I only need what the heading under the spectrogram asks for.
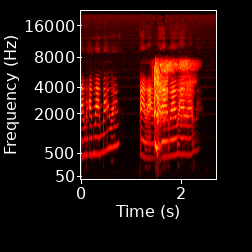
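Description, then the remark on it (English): A cat chirps twice, a short rising call followed by a longer, louder warbling one after a brief pause, with no talking around it. “He doesn't meow much, but if he sees birds, he'll chirp at them.”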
